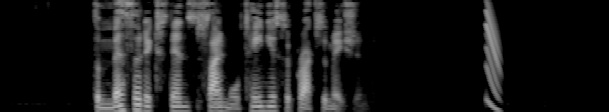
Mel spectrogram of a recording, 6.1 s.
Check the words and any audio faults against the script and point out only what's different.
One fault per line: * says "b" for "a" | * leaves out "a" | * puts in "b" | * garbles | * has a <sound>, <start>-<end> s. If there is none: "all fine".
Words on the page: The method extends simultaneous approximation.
* has a chirp, 4.9-5.0 s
